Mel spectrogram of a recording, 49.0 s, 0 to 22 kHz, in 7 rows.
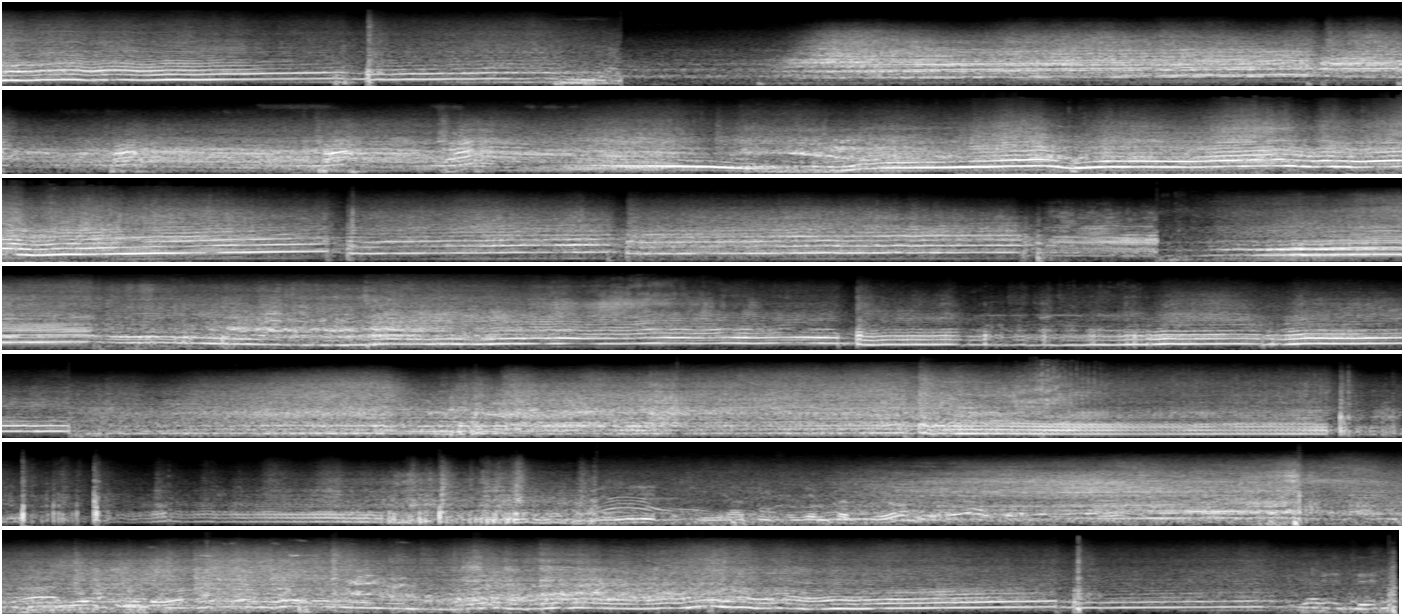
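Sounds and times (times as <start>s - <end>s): rally car engines revving: 0.0s - 48.9s
tyre squeal: 21.5s - 23.4s, 39.7s - 45.9s.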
